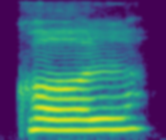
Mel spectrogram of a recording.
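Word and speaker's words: כָּל: That's a kaf, and this is a kamatz. It's modern Hebrew. It's usually pronounced as ah. Okay. But with this word, we don't pronounce it the modern way. We usually pronounce it the ancient way, which is ah. Ah. So ka. And then with the lamed, kol. Right, kol.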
